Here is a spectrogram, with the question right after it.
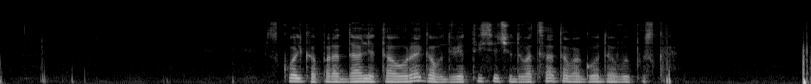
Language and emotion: Russian, neutral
